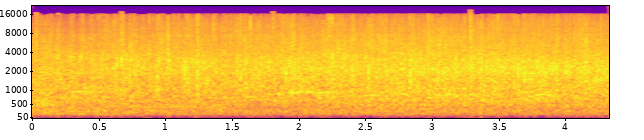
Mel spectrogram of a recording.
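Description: An audience claps steadily throughout, a dense, even wash of many hands with no voices standing out, holding a constant loud level from start to finish.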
